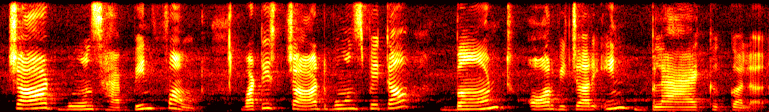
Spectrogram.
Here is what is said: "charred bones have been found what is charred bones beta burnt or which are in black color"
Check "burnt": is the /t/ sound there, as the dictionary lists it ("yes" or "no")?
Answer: yes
